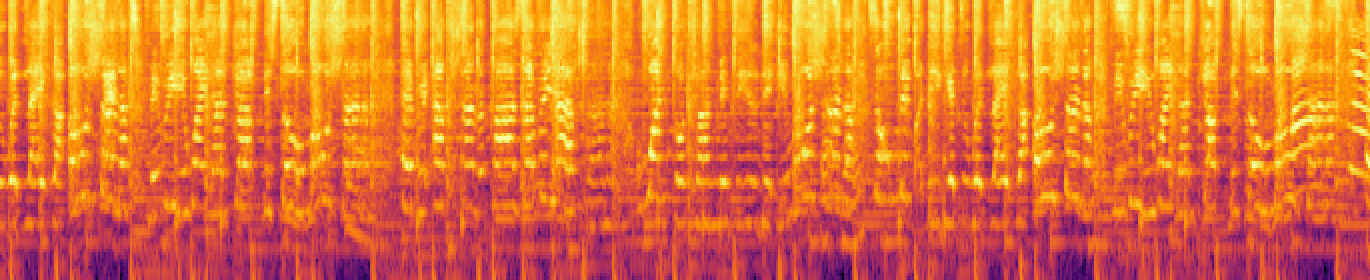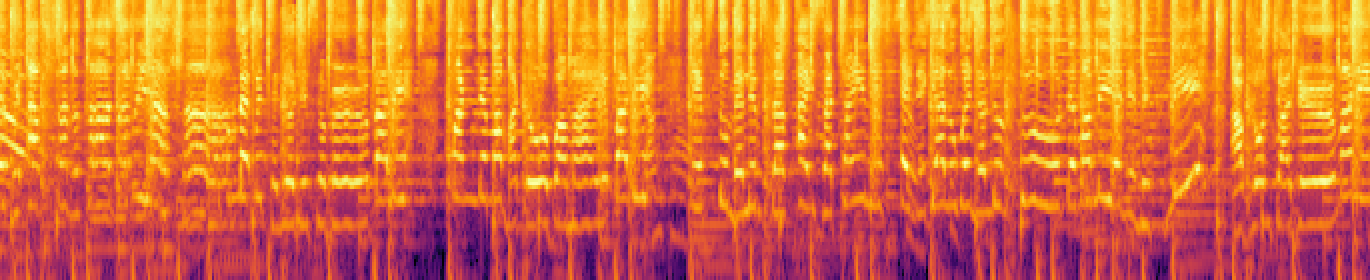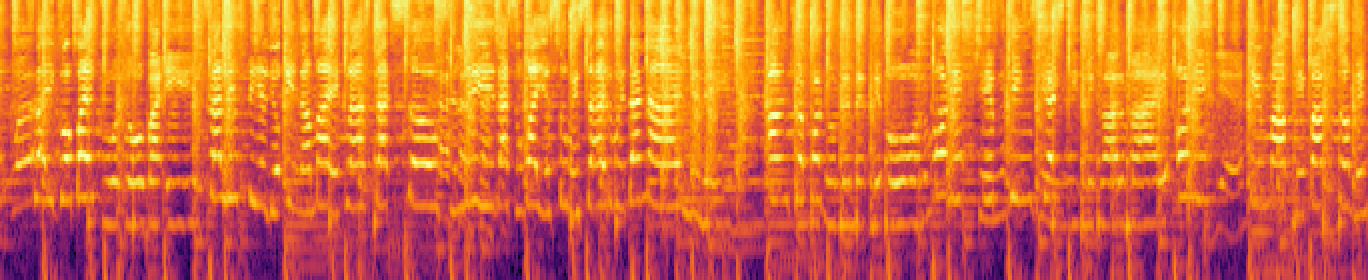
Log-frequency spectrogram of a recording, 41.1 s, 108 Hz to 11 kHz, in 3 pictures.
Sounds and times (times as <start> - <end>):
Music of Africa: 0.0 - 41.0.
